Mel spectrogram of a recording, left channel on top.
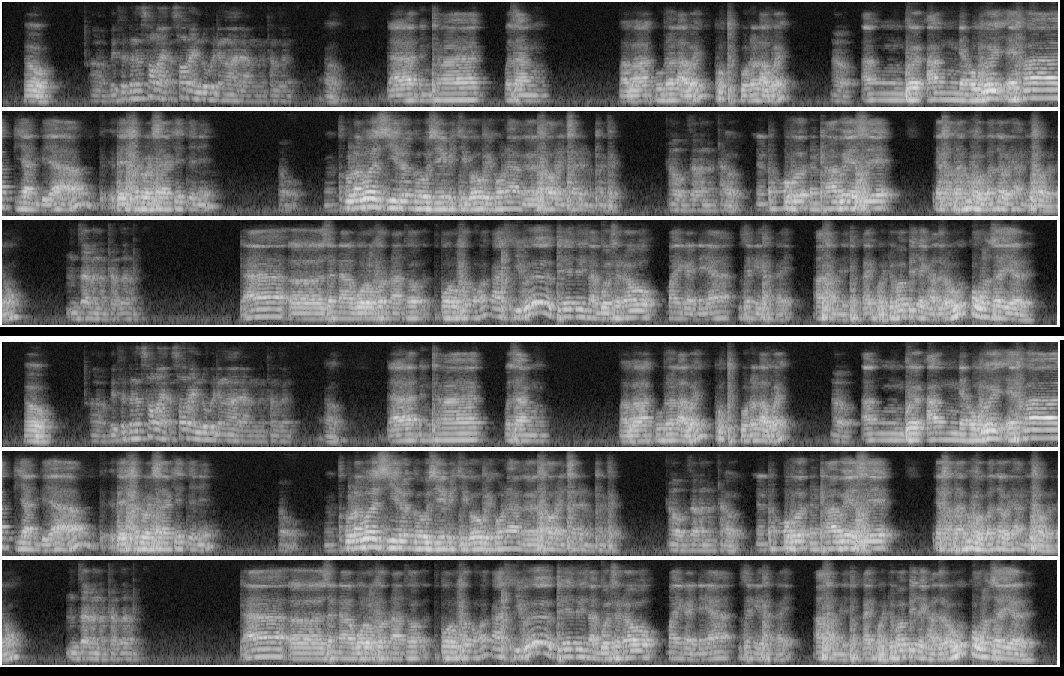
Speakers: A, in the centre; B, on the right (about 20°).
A: औ
B: ओ बेफोर <unintelligible> सावरायनो लुबैदों आरो आं नोंथांजों।
A: औ दा नोंथाङा मोजां। माबाखौनो लाबाय। थपिकखौनो लाबाय।
B: औ
A: आंबो। आंनियावबो एफा गियान गैया। बेफोरबायसा खेथिनि
B: औ
A: थेवब्लाबो जि रों गौ जि मिथिगौ बेखौनो आङो सावरायनोसै आरो नोंथांजों।
B: औ जागोन नोंथां
A: औ नोंथां आवबो नोंथाङाबो एसे हेफाजाब होबोवबानो जाबाय आंनि सावरायनायाव
B: जागोन नोंथां जागोन
A: दा ओ जों ना बर'फोरनाथ' बर'फोर नङा गासिबो बे दैज्लां बोथोराव माइ गायनाया जोंनि थाखाय आसामनि थाखाय हयथ'बा बेलेग हादरावबो कमन जायो आरो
